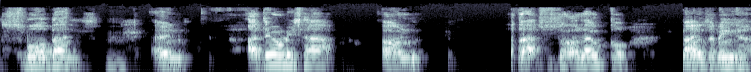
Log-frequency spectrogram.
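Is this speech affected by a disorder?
Yes: cerebral palsy; power chair.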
